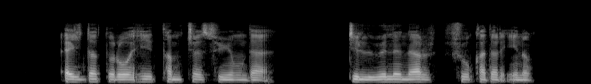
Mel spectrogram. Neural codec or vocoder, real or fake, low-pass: none; real; 7.2 kHz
